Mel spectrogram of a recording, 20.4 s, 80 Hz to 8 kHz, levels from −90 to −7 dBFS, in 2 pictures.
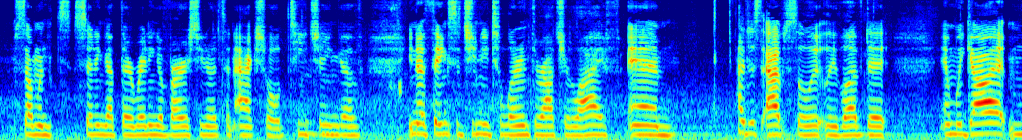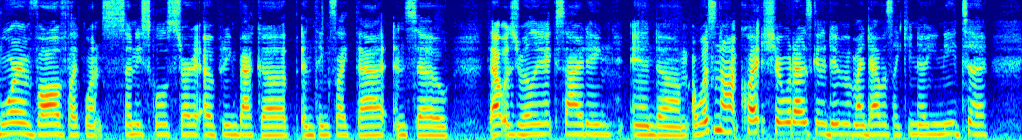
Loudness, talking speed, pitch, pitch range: -29 LUFS, 225 wpm, 195 Hz, 185-210 Hz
